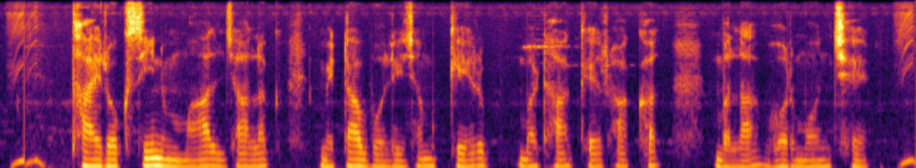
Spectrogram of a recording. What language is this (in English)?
Maithili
